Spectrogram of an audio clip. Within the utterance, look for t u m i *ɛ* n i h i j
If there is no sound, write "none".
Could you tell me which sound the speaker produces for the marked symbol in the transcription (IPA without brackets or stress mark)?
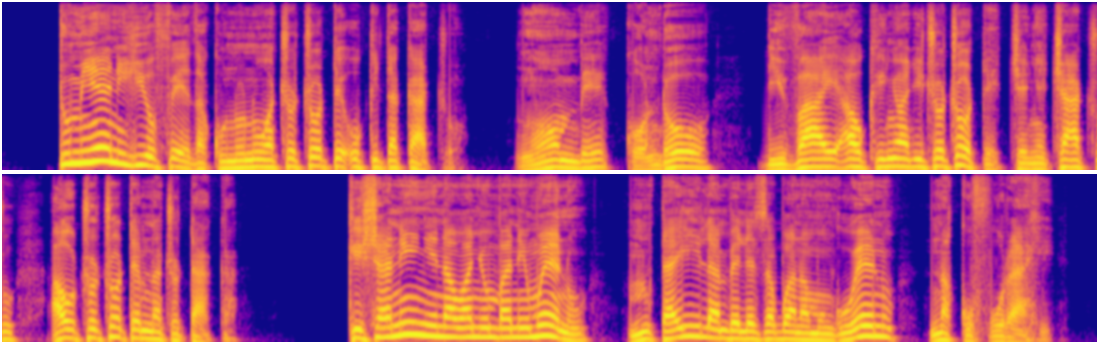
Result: ɛ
